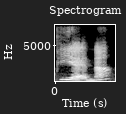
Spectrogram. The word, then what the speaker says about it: pierna: Another terrible drawing, but la pierna is the leg and las piernas, the legs. Again, important to pronounce, you know, all these vowels.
